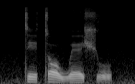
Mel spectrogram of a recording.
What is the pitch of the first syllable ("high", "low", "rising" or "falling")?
high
